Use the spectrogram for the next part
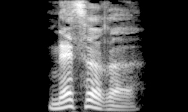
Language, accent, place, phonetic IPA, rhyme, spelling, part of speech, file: German, Germany, Berlin, [ˈnɛsəʁə], -ɛsəʁə, nässere, adjective, De-nässere.ogg
- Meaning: inflection of nass: 1. strong/mixed nominative/accusative feminine singular comparative degree 2. strong nominative/accusative plural comparative degree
